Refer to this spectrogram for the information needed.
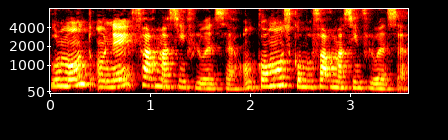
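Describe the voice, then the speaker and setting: Room echo can be heard as a woman talks with a non-native accent. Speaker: network marketing leader. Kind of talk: sales presentation. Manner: halting, many hesitations and false starts.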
